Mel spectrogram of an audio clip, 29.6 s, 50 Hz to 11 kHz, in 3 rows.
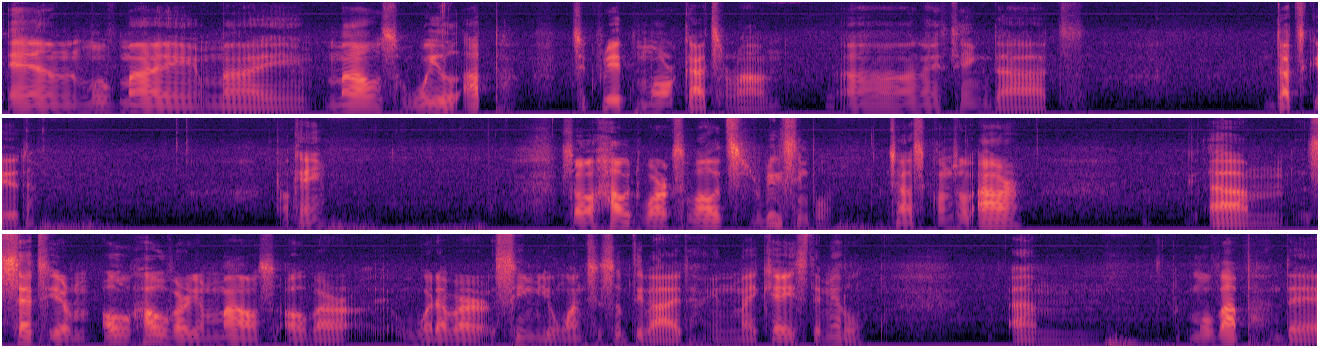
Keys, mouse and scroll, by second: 15.7 ctrl+z, 17.0 ctrl+r.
